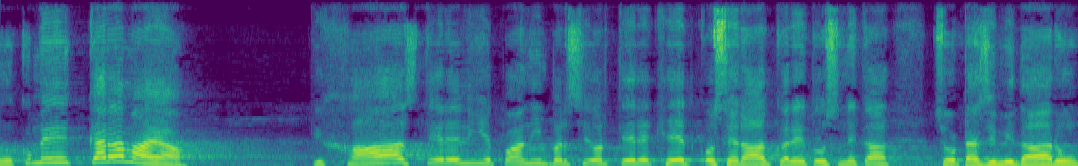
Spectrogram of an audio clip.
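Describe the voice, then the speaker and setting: A man's voice with lively intonation. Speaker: Islamic preacher. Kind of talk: Islamic sermon storytelling.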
